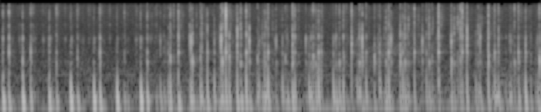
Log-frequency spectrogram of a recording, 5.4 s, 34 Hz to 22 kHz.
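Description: An iPhone 12 Pro, a solid hand-sized phone with a matte glass back and steel frame, is held sideways in both hands and tapped with long manicured nails. The result is a quick, irregular flurry of short, dull clicks and taps with a soft low thump under each one. Each tap dies away almost instantly.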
